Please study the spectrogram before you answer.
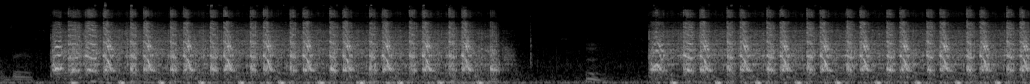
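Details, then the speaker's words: Used Honda XR650L bought non-running: two bursts of steady starter cranking at about two and a half turns a second, never a firing pop. Crank no start; plugs pulled were wet and there was no spark. "yeah we pulled put two plugs in it yesterday and both of them were wet and the files i put it to the head pipe and i was like turn it over and it was like nothing no spark"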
